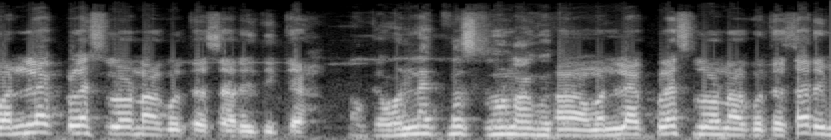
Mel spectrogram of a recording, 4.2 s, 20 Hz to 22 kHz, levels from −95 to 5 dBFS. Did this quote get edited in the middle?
no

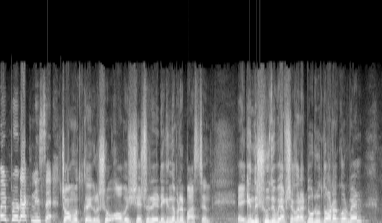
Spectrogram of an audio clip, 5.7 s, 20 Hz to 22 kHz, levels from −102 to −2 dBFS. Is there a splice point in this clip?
yes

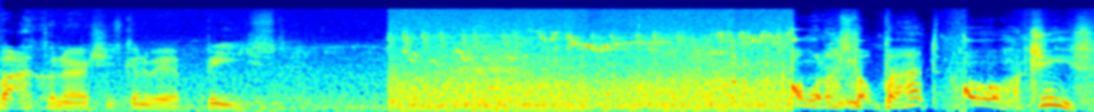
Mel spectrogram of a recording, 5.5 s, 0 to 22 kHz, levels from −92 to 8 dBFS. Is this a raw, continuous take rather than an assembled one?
no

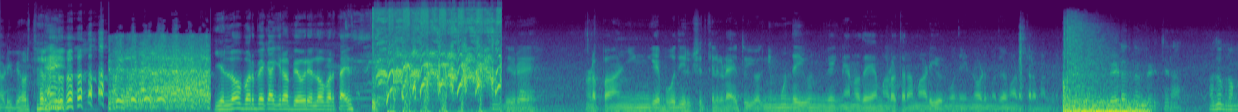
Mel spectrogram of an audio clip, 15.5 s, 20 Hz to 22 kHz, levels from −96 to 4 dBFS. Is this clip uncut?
no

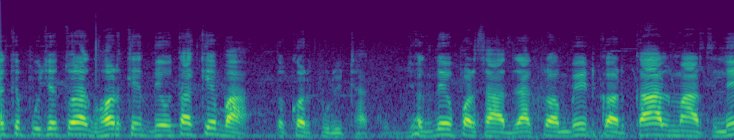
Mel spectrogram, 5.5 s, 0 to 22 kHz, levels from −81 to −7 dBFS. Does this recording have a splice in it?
no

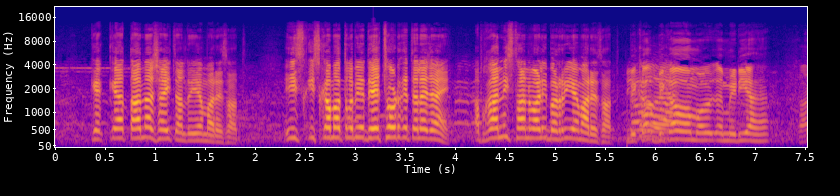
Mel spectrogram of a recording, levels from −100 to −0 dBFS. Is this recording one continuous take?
no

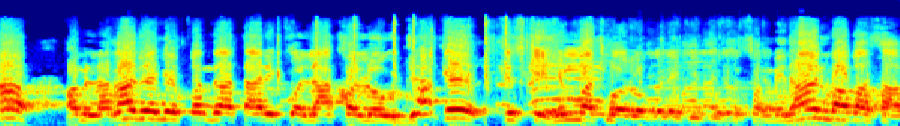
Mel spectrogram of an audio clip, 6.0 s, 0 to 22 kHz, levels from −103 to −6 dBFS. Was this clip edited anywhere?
yes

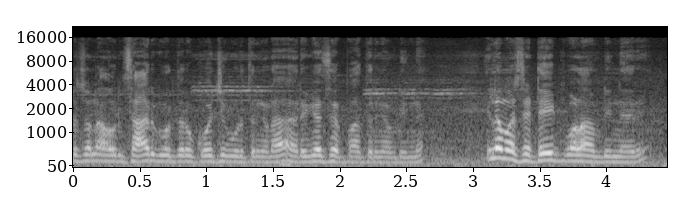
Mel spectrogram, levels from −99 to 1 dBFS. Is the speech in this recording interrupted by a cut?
no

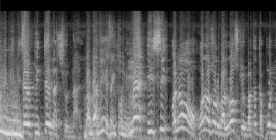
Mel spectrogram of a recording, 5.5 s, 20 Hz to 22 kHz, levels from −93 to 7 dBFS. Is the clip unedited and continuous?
yes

